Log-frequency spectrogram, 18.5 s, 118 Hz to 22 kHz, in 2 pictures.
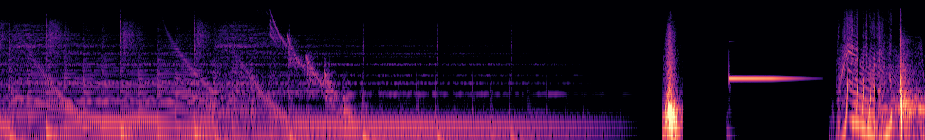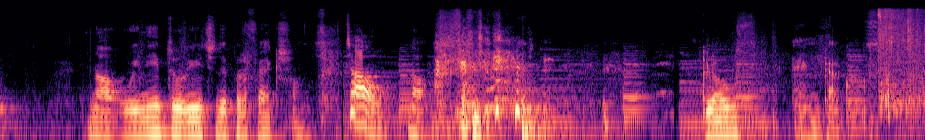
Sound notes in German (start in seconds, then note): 12.7 Stimme versagt; 13.6 Gelächter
